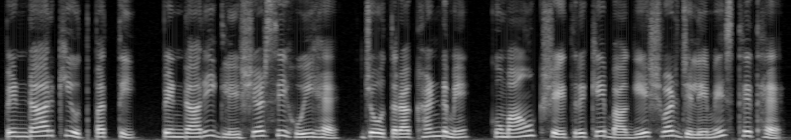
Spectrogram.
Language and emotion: Hindi, neutral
